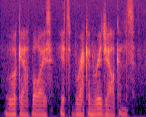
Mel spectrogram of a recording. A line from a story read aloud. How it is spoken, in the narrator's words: The rest of them renegades muttering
